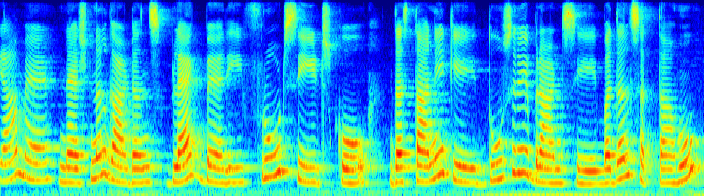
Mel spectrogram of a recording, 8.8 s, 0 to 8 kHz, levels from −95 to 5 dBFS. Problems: none marked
